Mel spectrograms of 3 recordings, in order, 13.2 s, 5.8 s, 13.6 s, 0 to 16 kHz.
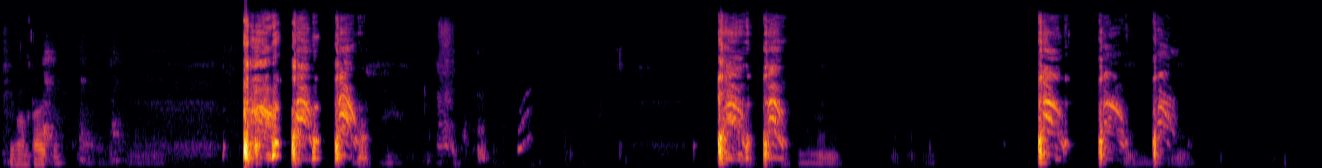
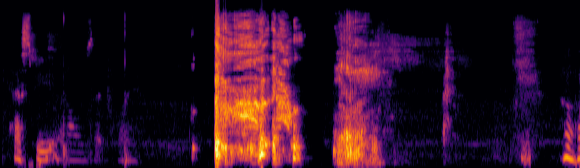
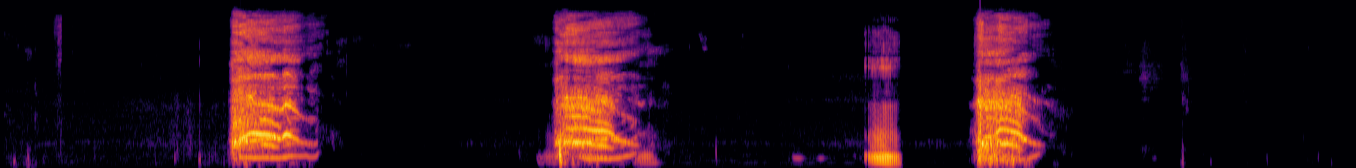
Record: {"three_cough_length": "13.2 s", "three_cough_amplitude": 32768, "three_cough_signal_mean_std_ratio": 0.27, "cough_length": "5.8 s", "cough_amplitude": 32768, "cough_signal_mean_std_ratio": 0.36, "exhalation_length": "13.6 s", "exhalation_amplitude": 32768, "exhalation_signal_mean_std_ratio": 0.34, "survey_phase": "beta (2021-08-13 to 2022-03-07)", "age": "18-44", "gender": "Male", "wearing_mask": "No", "symptom_cough_any": true, "symptom_new_continuous_cough": true, "symptom_runny_or_blocked_nose": true, "symptom_sore_throat": true, "symptom_diarrhoea": true, "symptom_fatigue": true, "symptom_fever_high_temperature": true, "symptom_headache": true, "symptom_change_to_sense_of_smell_or_taste": true, "symptom_onset": "2 days", "smoker_status": "Never smoked", "respiratory_condition_asthma": false, "respiratory_condition_other": false, "recruitment_source": "Test and Trace", "submission_delay": "2 days", "covid_test_result": "Positive", "covid_test_method": "ePCR"}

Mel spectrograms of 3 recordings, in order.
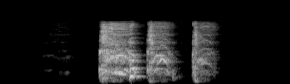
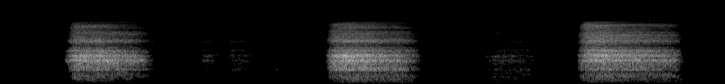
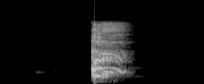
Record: {"three_cough_length": "2.9 s", "three_cough_amplitude": 32542, "three_cough_signal_mean_std_ratio": 0.42, "exhalation_length": "7.3 s", "exhalation_amplitude": 11610, "exhalation_signal_mean_std_ratio": 0.49, "cough_length": "2.0 s", "cough_amplitude": 28319, "cough_signal_mean_std_ratio": 0.31, "survey_phase": "alpha (2021-03-01 to 2021-08-12)", "age": "18-44", "gender": "Female", "wearing_mask": "No", "symptom_none": true, "smoker_status": "Never smoked", "respiratory_condition_asthma": true, "respiratory_condition_other": false, "recruitment_source": "REACT", "submission_delay": "2 days", "covid_test_result": "Negative", "covid_test_method": "RT-qPCR"}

